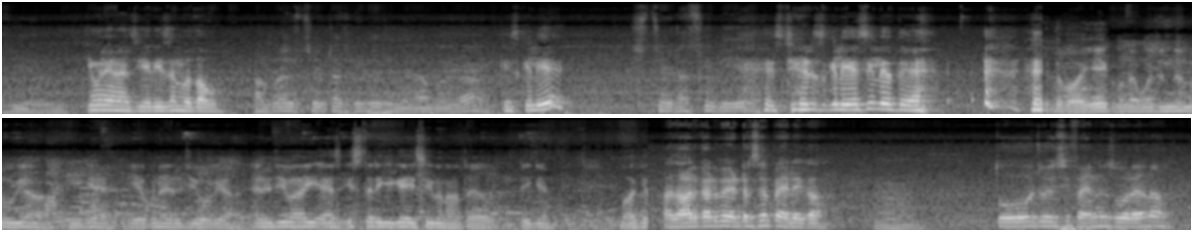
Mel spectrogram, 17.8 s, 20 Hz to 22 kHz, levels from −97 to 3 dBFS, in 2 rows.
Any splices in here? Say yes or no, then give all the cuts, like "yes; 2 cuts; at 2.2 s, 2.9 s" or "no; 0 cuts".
yes; 3 cuts; at 1.8 s, 7.8 s, 13.8 s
